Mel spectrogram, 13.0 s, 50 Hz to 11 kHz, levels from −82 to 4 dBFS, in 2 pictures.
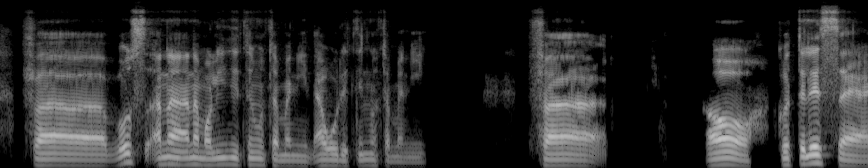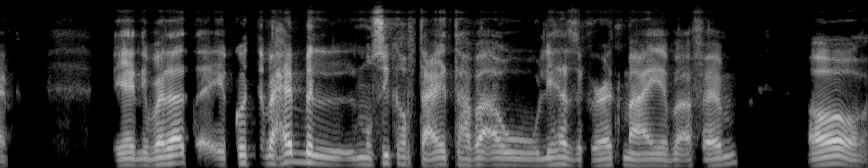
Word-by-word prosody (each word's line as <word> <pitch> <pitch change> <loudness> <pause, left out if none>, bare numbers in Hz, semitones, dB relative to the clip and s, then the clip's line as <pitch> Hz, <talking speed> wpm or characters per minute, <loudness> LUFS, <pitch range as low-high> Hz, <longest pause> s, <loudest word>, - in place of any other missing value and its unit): فبُص 115 +3 -1
أنا 130 -1 0
أنا 130 - -2
مواليد 125 +2 -6
82، 110 -6 -10
أول 110 -1 -6
82، 95 -5 -15 0.8
ف 115 - -4 1.2
آه، 120 -3 +3 0.2
كنت 125 +2 -4
لسه 155 +1 +3
يعني، 95 -2 -1 0.8
يعني 120 0 +4
بدأت 145 +6 +5
آآ، 130 - -2
كنت 155 0 -2
باحب 175 0 +5
الموسيقى 130 0 +2
بتاعتها 125 -3 +1
بقى 125 -1 0
وليها 120 +3 -3
ذكريات 115 0 -3
معايا 110 0 +2
بقى، 115 - -4
فاهم، 125 +7 -3 0.6
آه، 130 -6 +3
120 Hz, 120 wpm, -23 LUFS, 110-130 Hz, 1.2 s, بدأت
